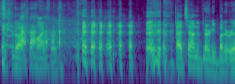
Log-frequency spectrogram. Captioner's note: laughter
